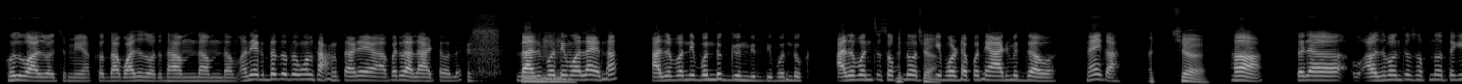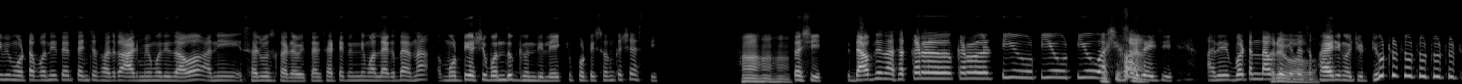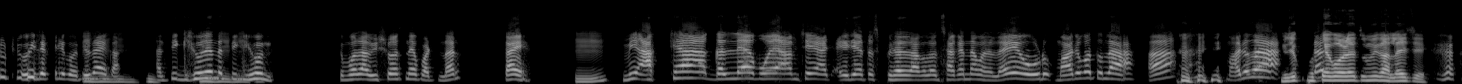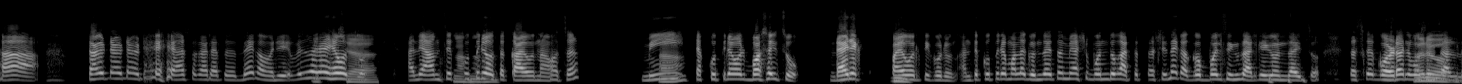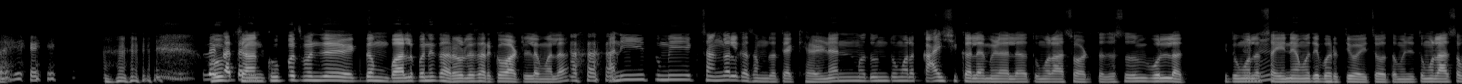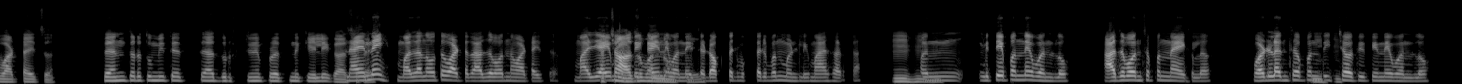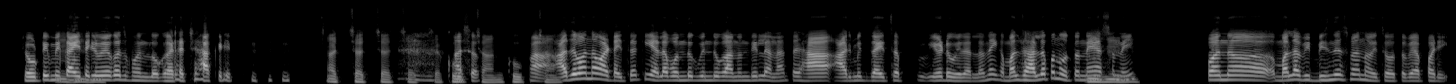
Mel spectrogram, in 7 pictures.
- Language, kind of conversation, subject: Marathi, podcast, बालपणी तुला कोणत्या खेळण्यांसोबत वेळ घालवायला सर्वात जास्त आवडायचं?
- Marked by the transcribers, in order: laughing while speaking: "अरे बरं झालं आठवलं लहानपणी मला आहे ना"; other background noise; tapping; put-on voice: "कर-कर-ट्यू-ट्यू-ट्यू"; laughing while speaking: "वाजायची"; put-on voice: "ड्यू-ठू-टू-टू-टू-टू"; chuckle; chuckle; chuckle; laughing while speaking: "लय खतरनाक"; laugh; chuckle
